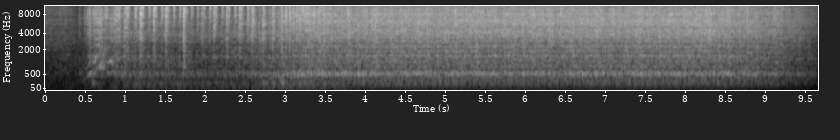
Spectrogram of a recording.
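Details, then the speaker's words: Snow blower engine starting after a spark plug replacement, with spark confirmed: one rope pull, a quick catch, then a steady, even running note with no misses or knocks. "looks like we were successful in getting our engine running"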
